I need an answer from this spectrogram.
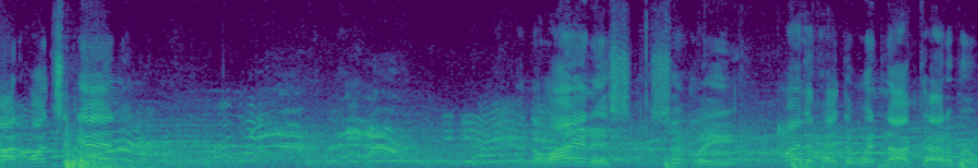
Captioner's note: applause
